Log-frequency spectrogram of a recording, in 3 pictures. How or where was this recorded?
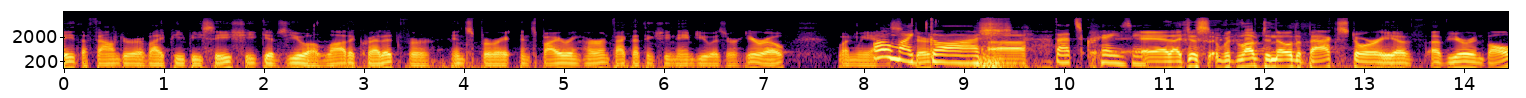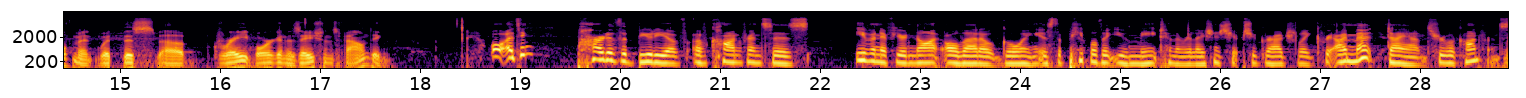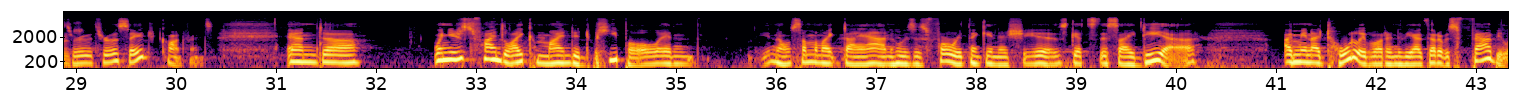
busy venue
